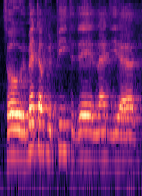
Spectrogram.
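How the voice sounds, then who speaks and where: A South African man in his fifties, from a Cape Town township, speaks with a steady, warm voice of medium pitch. He's a reggae bass player and the guest in a casual oral-history interview, and his recollections ramble, halting and repeating words. It was recorded indoors in a library room, with a roomy, echoey sound.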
